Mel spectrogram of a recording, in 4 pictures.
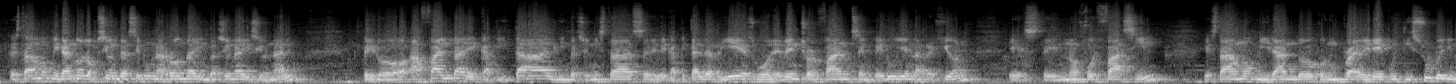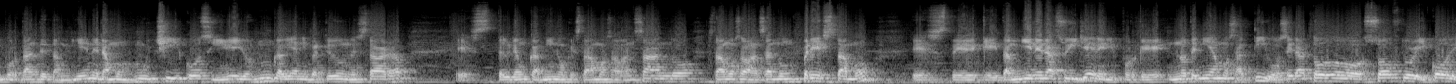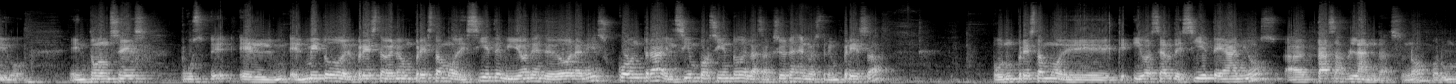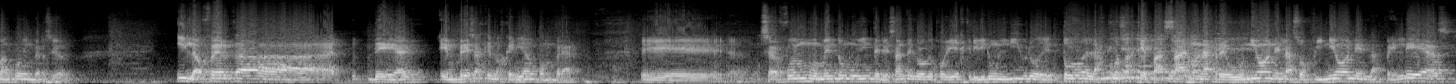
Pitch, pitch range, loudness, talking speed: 120 Hz, 115-135 Hz, -14 LUFS, 165 wpm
